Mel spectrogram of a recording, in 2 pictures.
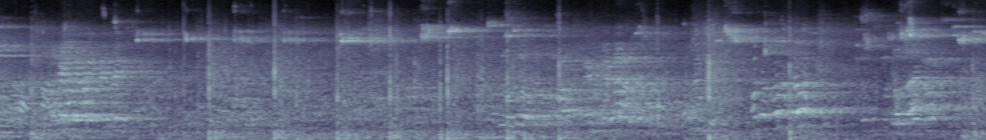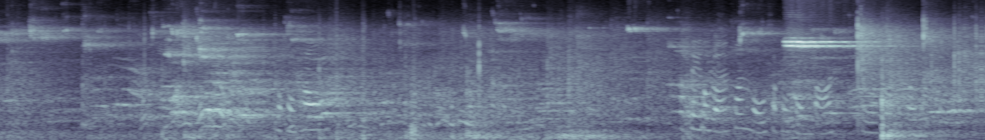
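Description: A basketball bounces on a hard court, echoing in a large hall.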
